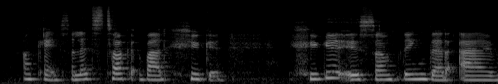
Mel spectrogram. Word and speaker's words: hygge: It's pronounced hygge, so it's I don't think there's the Y sound in English, at least not this way. It's a U.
